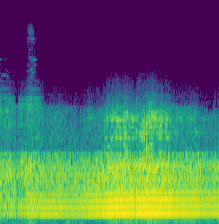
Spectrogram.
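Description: Racing cars, including a Lotus, speeding around a track, a loud, steady engine drone with a rich buzzing tone that swells slightly in the middle and holds its pitch throughout.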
